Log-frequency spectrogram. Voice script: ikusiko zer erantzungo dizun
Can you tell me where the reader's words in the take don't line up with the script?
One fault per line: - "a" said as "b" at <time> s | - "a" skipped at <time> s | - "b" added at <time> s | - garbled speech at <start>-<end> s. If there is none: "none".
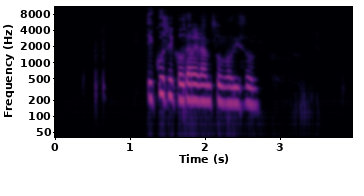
none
